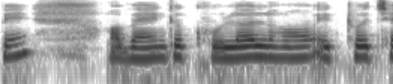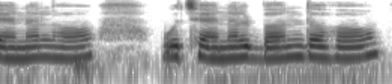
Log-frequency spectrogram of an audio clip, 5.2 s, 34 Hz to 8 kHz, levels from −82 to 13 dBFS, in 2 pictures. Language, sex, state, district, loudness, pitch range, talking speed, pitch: Bhojpuri, female, Bihar, East Champaran, -16 LUFS, 185-200 Hz, 160 wpm, 195 Hz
